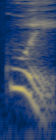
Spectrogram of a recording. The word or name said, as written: gui4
